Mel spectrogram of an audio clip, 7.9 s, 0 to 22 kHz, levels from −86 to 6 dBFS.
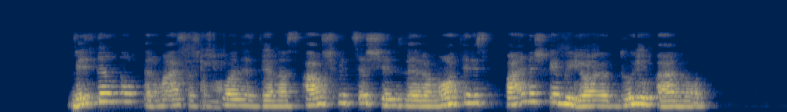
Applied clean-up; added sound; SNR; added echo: neural mask model DeepFilterNet 3.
